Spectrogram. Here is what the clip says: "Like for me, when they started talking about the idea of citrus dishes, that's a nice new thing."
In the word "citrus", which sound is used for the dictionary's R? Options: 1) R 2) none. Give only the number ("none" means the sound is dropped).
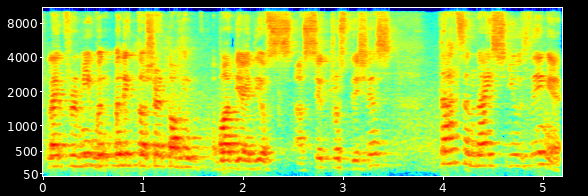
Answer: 1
